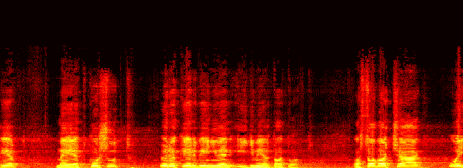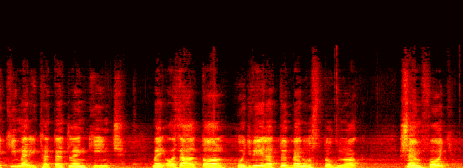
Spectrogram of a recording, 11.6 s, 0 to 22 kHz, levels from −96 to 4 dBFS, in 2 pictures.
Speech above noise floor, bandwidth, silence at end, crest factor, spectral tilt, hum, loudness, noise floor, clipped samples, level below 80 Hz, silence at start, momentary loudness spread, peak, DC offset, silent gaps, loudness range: 29 dB; 11.5 kHz; 0.05 s; 16 dB; -7.5 dB/octave; none; -15 LUFS; -43 dBFS; under 0.1%; -52 dBFS; 0 s; 11 LU; 0 dBFS; under 0.1%; none; 2 LU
